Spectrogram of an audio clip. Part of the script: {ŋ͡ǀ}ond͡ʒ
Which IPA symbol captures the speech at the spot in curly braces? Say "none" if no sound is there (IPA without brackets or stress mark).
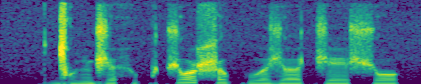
ɡ͡ǀ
